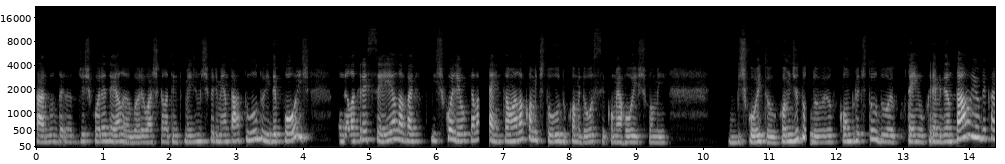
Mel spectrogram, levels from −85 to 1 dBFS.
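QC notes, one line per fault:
6.62–6.81 s and 11.53–11.63 s, AAC frame loss with muting: lost frames were zeroed by the decoder, leaving gaps of about 170 ms and 85 ms, consistent with four and two dropped frames. Overlapping windows fade the speech out and back in, so each gap has soft edges.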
